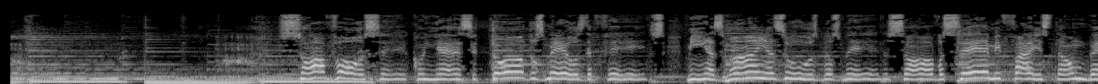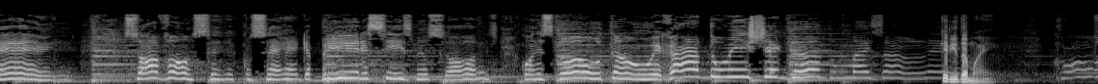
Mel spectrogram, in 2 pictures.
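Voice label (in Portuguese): telemensagem, male; DIA DAS MAES SING MASC; telemensagem dia das maes filha e filho enviam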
